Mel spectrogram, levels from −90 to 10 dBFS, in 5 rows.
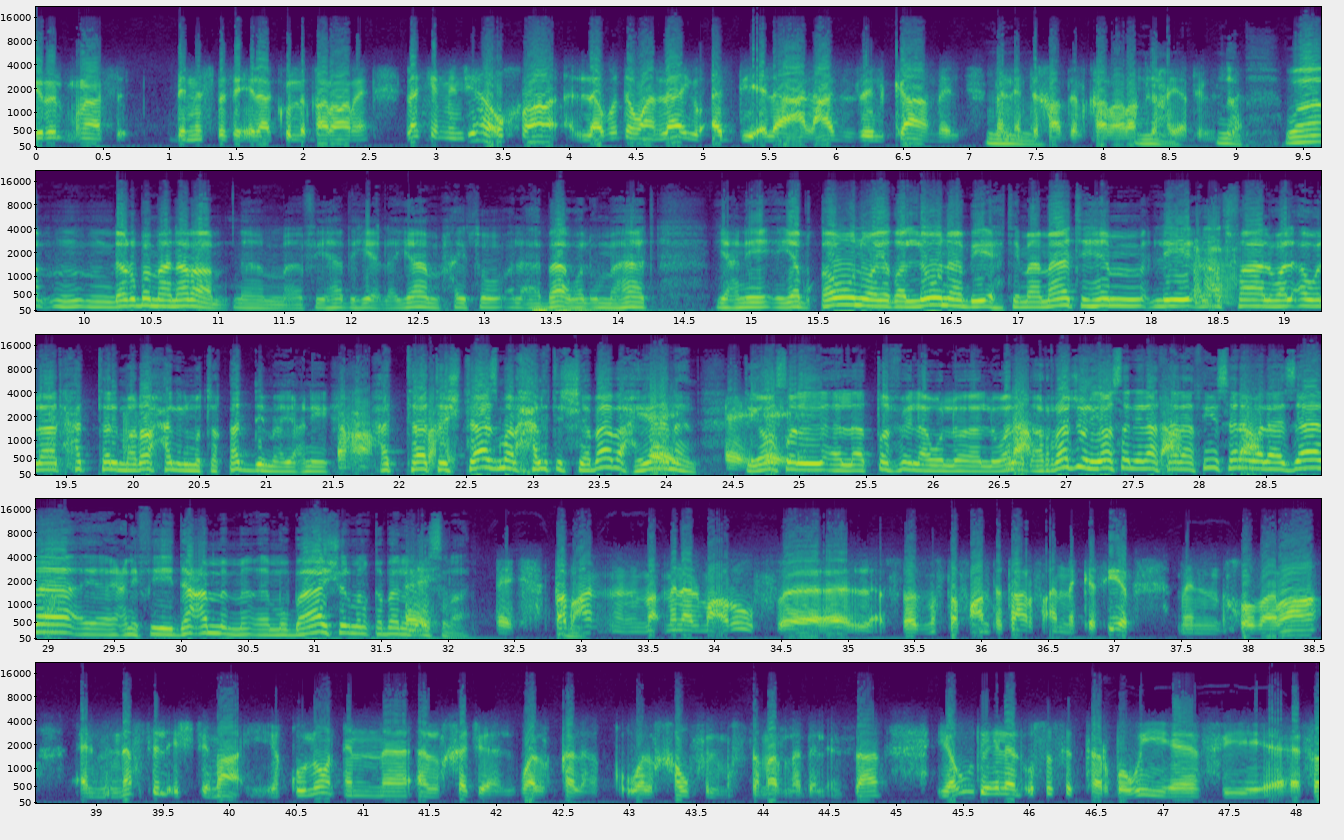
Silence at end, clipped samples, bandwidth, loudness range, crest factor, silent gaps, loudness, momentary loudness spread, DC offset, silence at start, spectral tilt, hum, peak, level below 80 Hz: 0 s; 0.6%; 16 kHz; 5 LU; 8 dB; none; -9 LUFS; 10 LU; under 0.1%; 0 s; -5 dB/octave; none; 0 dBFS; -34 dBFS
